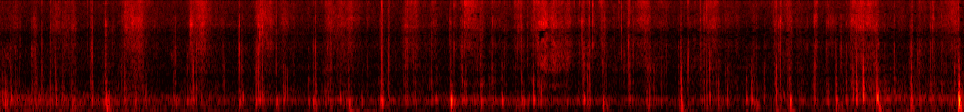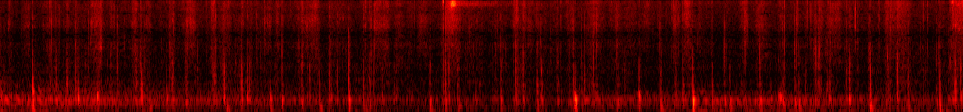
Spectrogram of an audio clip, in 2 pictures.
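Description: Fingertips and nails tap and scratch the plain paper back cover and edges of a hardcover book with a paper dust jacket. A busy, irregular stream of soft, dry taps with almost no ring sits mostly in the low mids, with faint papery scratching in between.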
